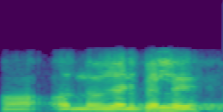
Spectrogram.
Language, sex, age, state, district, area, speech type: Odia, male, 18-30, Odisha, Dhenkanal, urban, conversation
